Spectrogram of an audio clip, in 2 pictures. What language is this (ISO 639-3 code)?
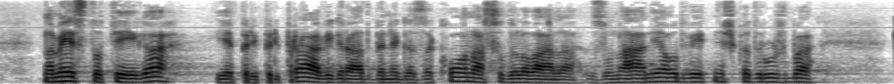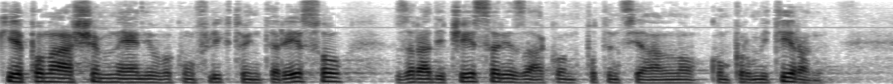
slv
